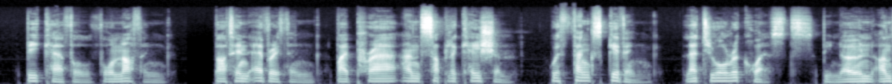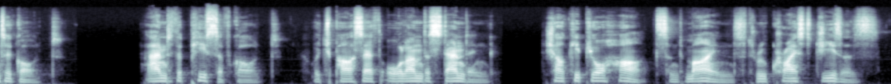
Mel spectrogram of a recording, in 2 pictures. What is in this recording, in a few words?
meditations prayer; love jesus christ; mental health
